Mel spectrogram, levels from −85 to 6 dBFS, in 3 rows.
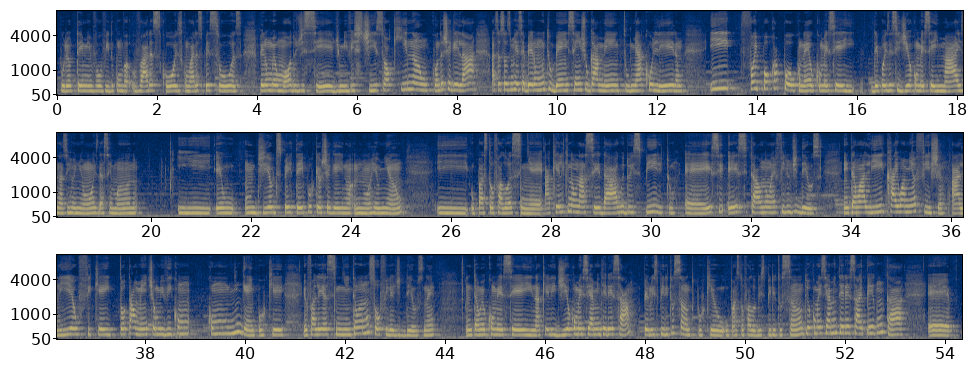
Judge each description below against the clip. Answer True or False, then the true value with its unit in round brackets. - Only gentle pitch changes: True (2.1 semitones)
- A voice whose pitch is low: False (205 Hz)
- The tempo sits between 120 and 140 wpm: False (165 wpm)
